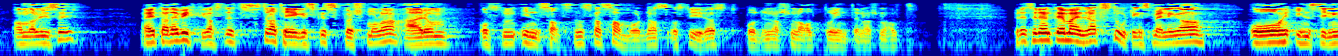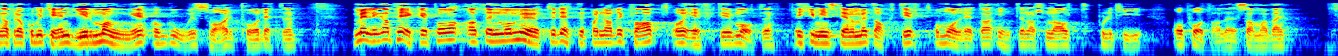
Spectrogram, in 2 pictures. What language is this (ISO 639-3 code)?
nno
